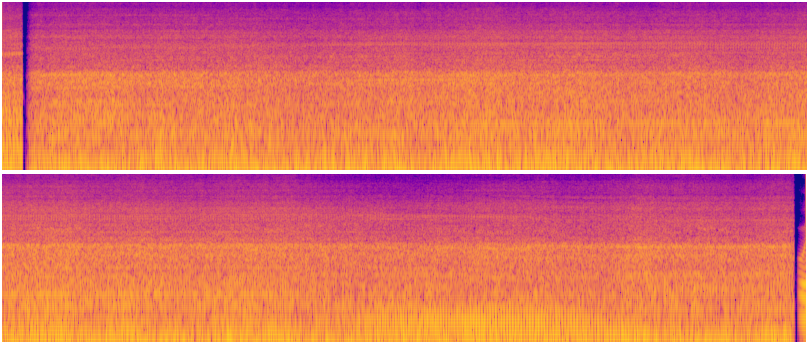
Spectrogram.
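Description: Motorcycle riding along a road: the engine running steadily under heavy wind rush, with a brief dropout just after the start.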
